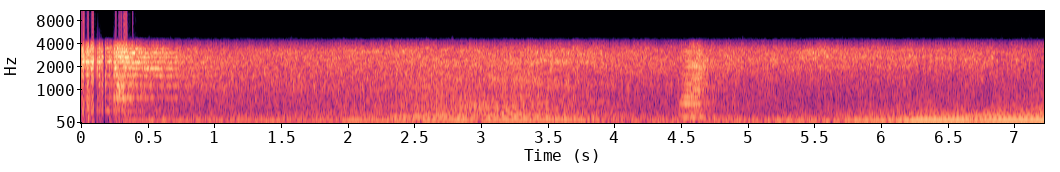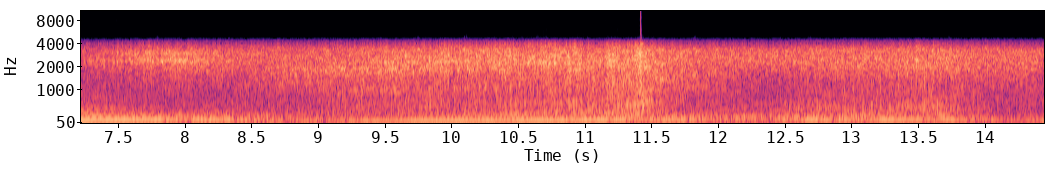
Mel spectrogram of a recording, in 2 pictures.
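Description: Heavy truck diesel engines pulling away and accelerating, the engine note rising in several waves with pauses between them like gear changes. A truck horn blast ends right at the start.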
